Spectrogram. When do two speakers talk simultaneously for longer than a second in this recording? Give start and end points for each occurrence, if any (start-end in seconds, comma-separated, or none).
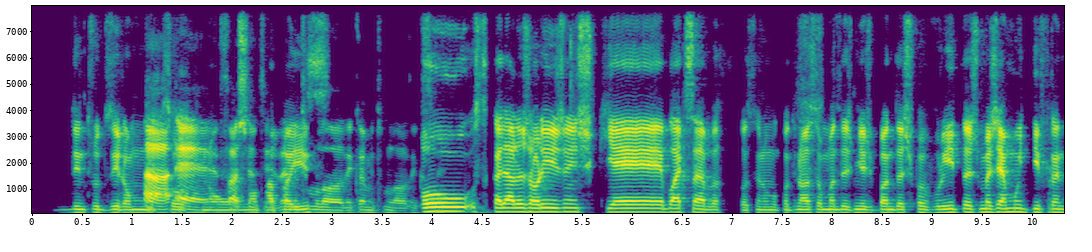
1.1-3.0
